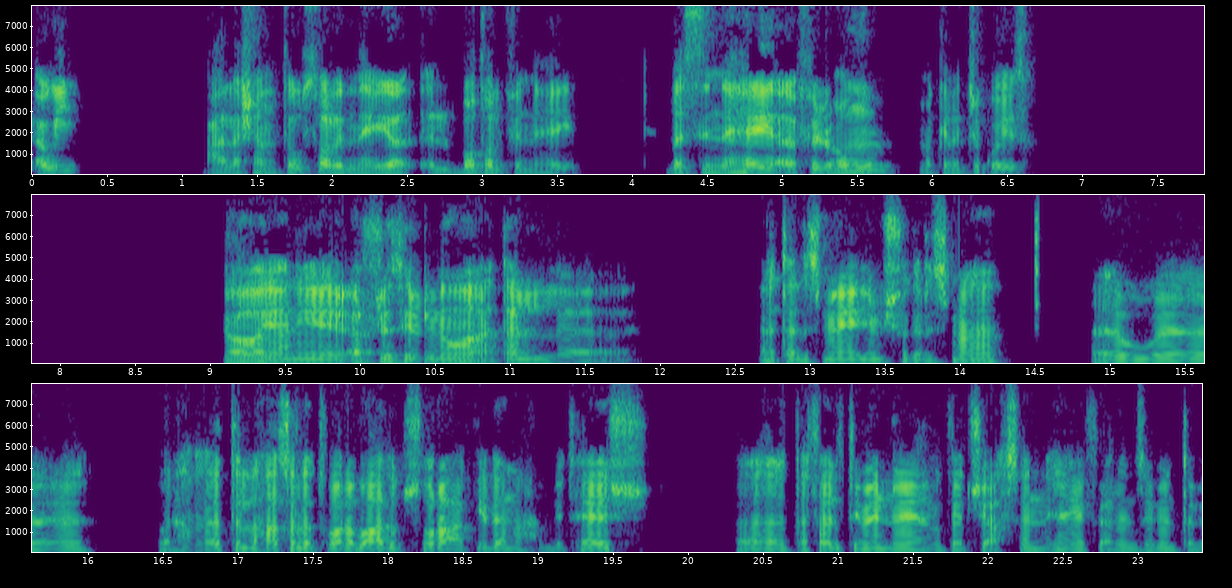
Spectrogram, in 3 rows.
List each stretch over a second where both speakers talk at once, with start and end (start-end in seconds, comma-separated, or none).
none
